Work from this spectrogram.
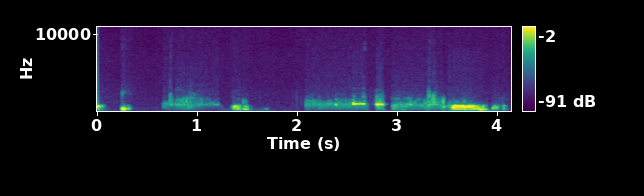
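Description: A phone notification chimes as a short run of choppy, warbling electronic tones, broken up by brief gaps, at a moderate level with no voices.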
